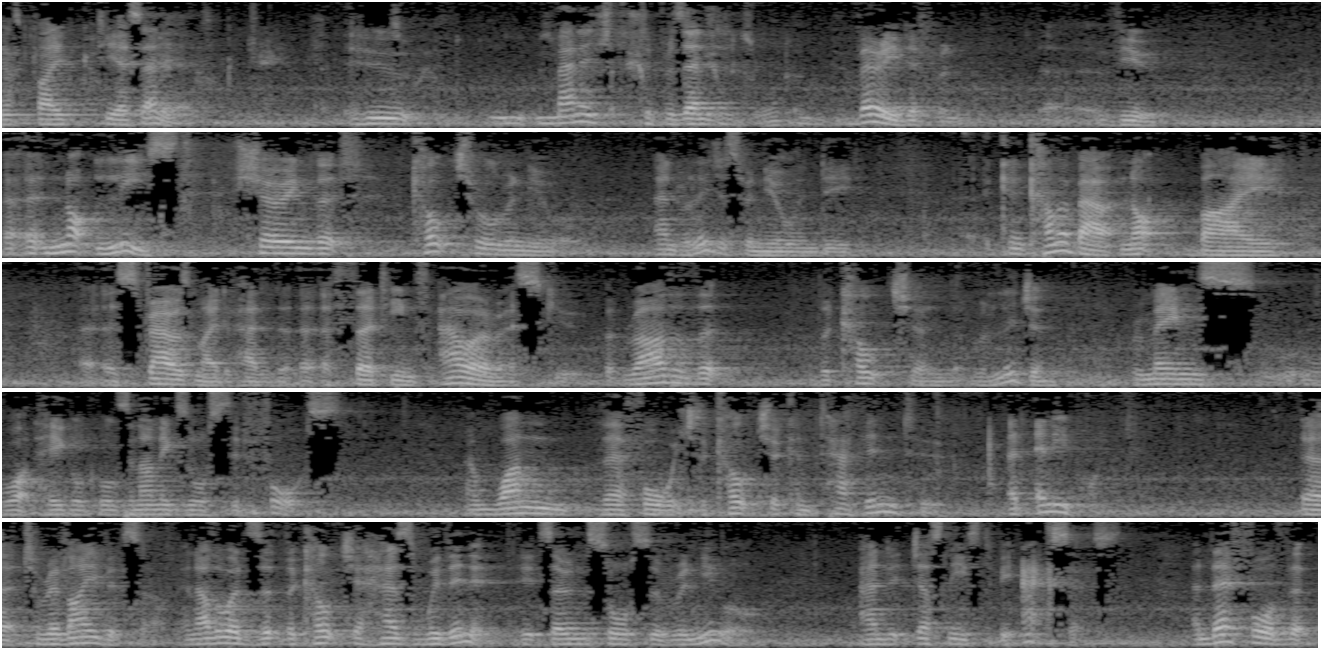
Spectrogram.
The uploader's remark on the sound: TNC/SAU Conference. Responds to the questions and comments of conference panelists and audience members.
